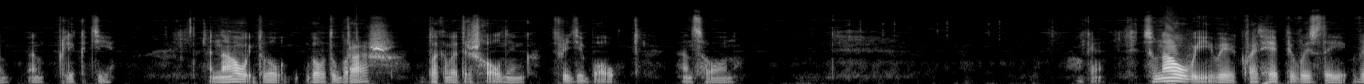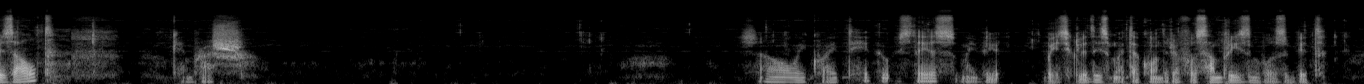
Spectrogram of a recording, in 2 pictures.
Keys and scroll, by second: 2.0 d, 4.8 d, 11.0 q, 14.6 d, 19.6 s, 21.4 s, 23.7 c, 24.0 w, 25.9 s.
